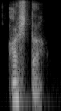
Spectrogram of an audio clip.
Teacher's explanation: आशिता में अब शी और ता यानी कि श और थ, इन दो ध्वनियों के बीच में ई है, इसलिए ये लगभग मौन हो जाएगा और इसका उच्चारण होगा आश्ता।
